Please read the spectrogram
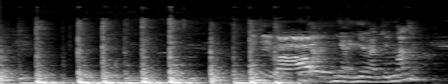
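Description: Dholak struck by hand in a quick run of strokes for about the first two and a half seconds, its bass head ringing under the slaps. A voice follows over the last second or so.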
